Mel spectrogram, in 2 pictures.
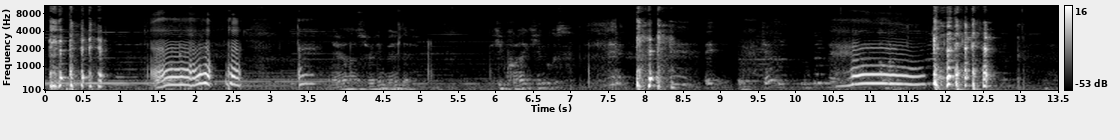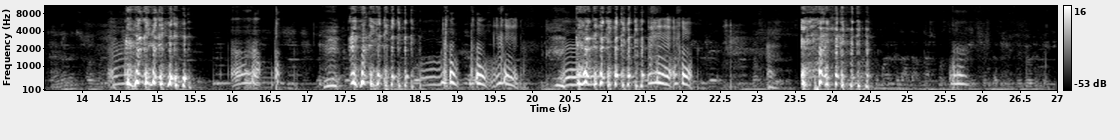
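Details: Young child giving several short, loose coughs mixed with cheerful squeals and laughter-like vocal sounds, seeming happy while coughing; cough.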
